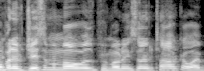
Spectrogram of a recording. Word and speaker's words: Jason Momoa: D- is it me or does Jason Momoa? Uh, did I say the name right? – Yeah, yeah.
